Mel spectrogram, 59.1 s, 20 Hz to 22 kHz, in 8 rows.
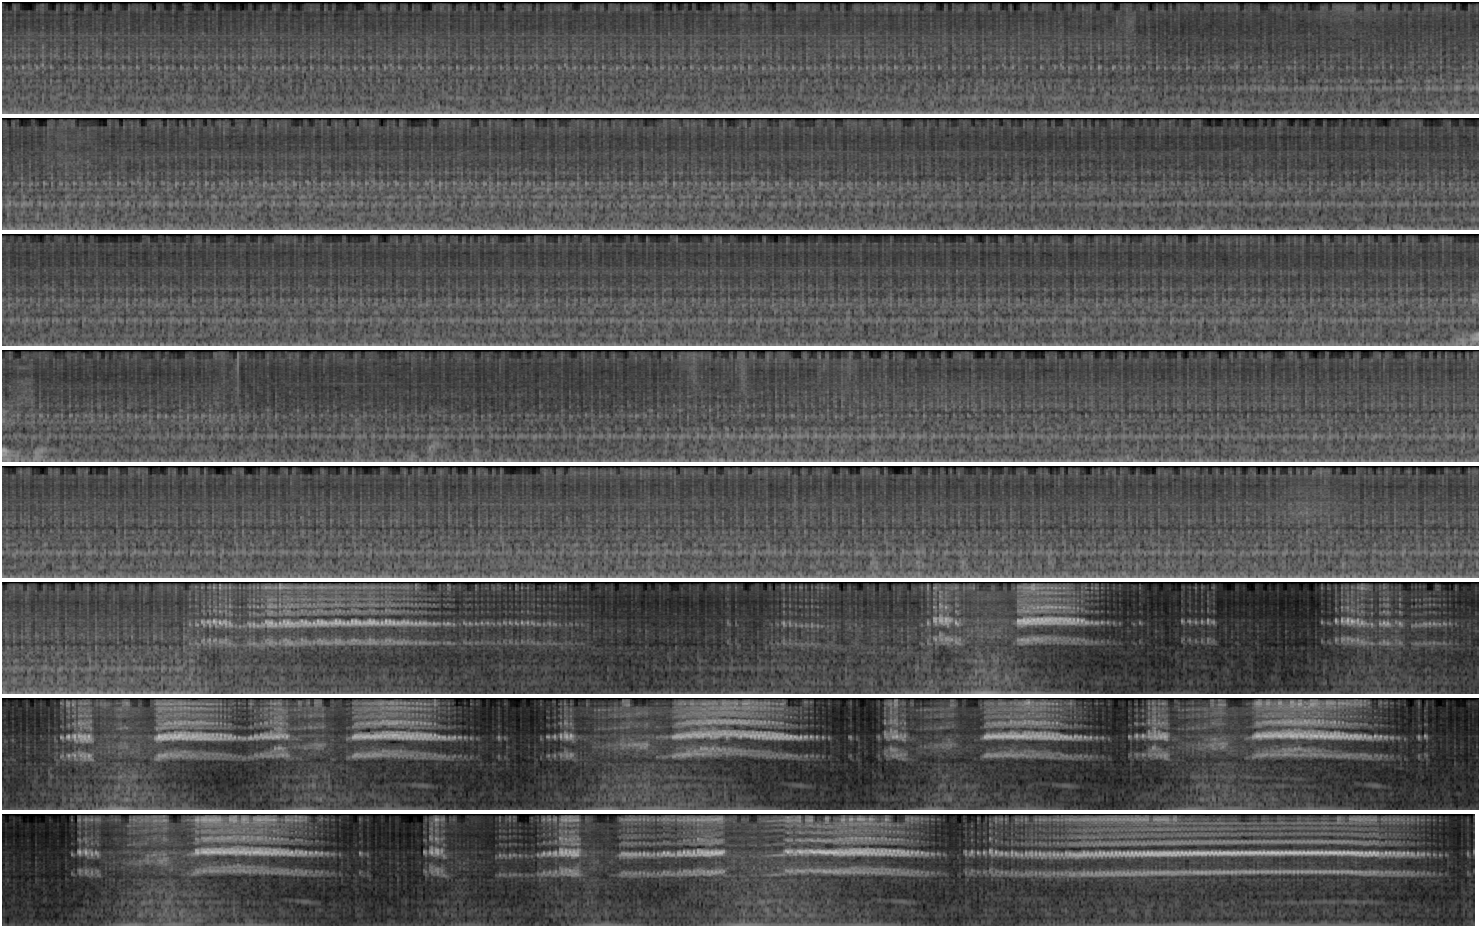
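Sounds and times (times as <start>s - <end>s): diesel engine idling: 0.0s - 59.0s
high repeated chirping calls: 40.8s - 59.0s
thin whistle under bonnet: 54.4s - 59.0s.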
